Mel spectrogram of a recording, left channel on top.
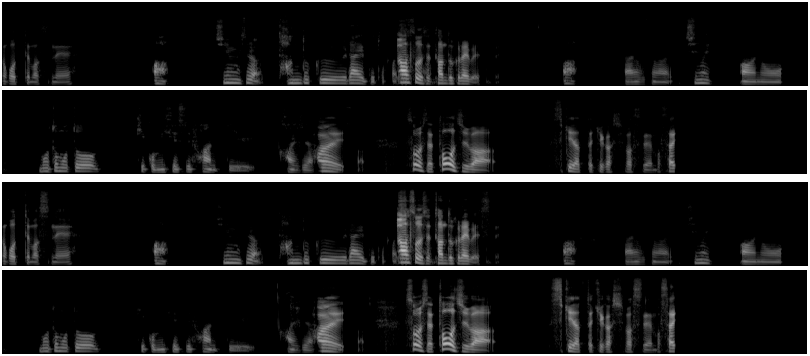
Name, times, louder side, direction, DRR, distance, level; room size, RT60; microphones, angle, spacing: voice 1, 0.1-0.7 3.9-4.9 11.2-11.5 11.8-13.0 13.5-14.8, right 4 dB, 55° right, 1.6 m, -32 dB
voice 2, 2.1-4.0 5.6-5.7 6.2-7.1 7.4-7.8 8.4-9.0 9.4-11.2, left 2 dB, 75° left, 7.9 m, -43 dB
open air
head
